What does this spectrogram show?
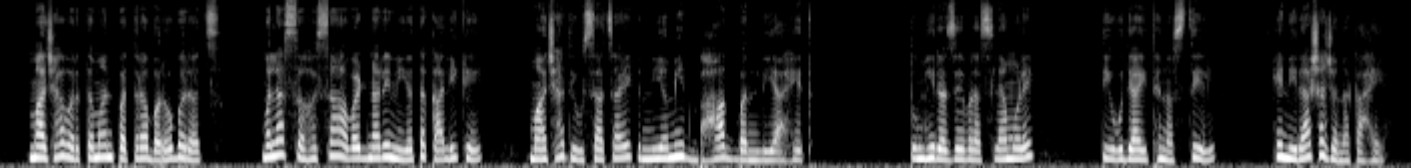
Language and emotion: Marathi, sad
